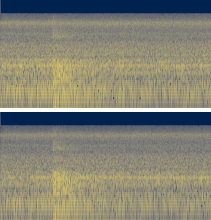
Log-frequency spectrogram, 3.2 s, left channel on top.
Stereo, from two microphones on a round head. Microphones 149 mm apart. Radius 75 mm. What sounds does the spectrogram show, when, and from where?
0.8 s a pop: 75° left (ahead or behind), 1.0 m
